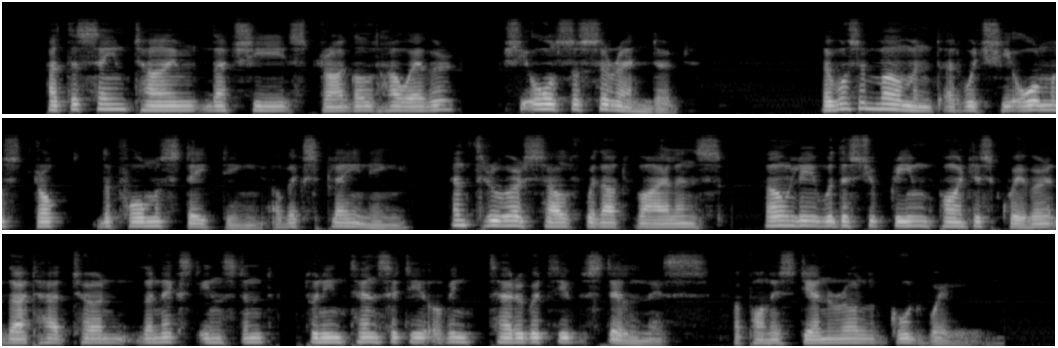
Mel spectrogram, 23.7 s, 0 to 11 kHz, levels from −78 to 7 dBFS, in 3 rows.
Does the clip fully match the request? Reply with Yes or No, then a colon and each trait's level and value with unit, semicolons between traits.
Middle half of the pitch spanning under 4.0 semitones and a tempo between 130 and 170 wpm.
Yes: average, 2.8 semitones; slow, 135 wpm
